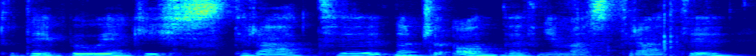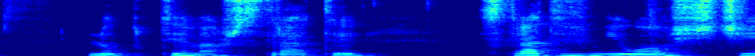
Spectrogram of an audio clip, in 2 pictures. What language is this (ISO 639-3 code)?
pol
